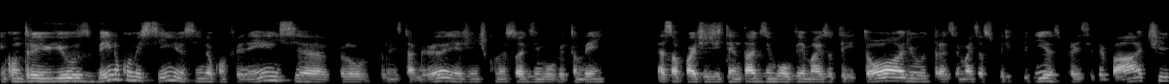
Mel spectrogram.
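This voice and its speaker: This man has a plain, everyday voice of medium pitch, moving at a moderate pace with ordinary pitch variation in a dry, close sound with no echo. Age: 20s. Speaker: social entrepreneur. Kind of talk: self-introduction in online meeting.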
